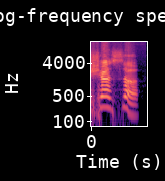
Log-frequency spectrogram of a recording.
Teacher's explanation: जीभ आणि टाळू यांच्यामध्ये हवेचं घर्षण होऊन उष्णता निर्माण होते म्हणून त्यांना उष्मे म्हणतात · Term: उष्मे किंवा घर्षक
